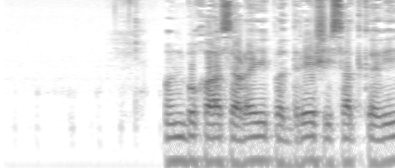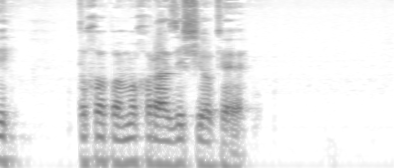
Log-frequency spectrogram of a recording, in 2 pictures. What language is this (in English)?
Ormuri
